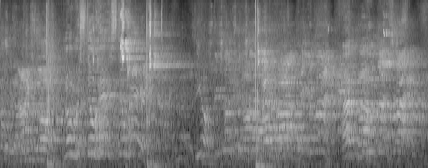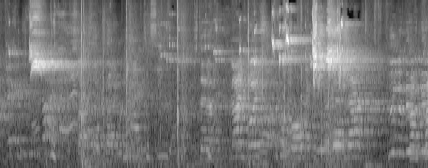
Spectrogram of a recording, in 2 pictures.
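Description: A basketball bouncing a few times on a wooden sports-hall court, each bounce a sharp thud, amid voices carrying through the hall's echo.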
